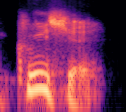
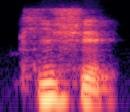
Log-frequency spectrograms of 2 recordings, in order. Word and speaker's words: cliché: Next is the cliche. Cliche. Cliché.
